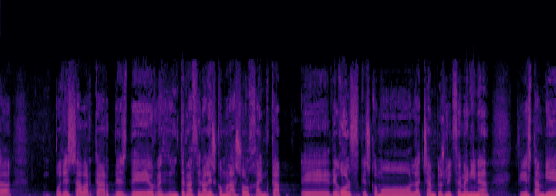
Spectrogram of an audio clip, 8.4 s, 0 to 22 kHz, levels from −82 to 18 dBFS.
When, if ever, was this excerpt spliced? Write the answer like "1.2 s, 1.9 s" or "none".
none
